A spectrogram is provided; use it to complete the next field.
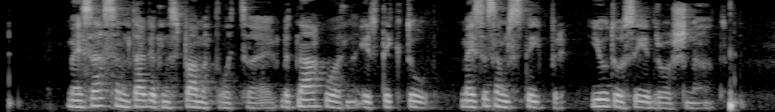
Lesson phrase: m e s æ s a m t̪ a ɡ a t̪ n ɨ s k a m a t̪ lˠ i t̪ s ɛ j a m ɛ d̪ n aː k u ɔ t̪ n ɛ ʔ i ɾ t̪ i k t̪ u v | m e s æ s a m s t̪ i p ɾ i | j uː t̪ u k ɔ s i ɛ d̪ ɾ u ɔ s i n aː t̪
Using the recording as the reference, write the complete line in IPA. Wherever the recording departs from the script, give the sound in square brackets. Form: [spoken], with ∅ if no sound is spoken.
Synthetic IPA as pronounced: m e s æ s a m t̪ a ɡ a t̪ n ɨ s [p] a m a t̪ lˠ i t̪ s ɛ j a [b] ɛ [t̪] n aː k u ɔ t̪ n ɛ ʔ i ɾ t̪ i k t̪ u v | m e s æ s a m s t̪ i p ɾ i | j uː t̪ u [∅] ɔ s i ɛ d̪ ɾ u ɔ [ʃ] i n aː t̪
